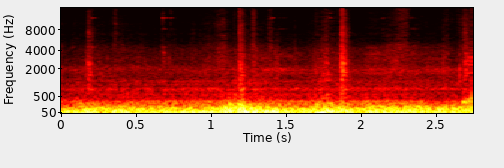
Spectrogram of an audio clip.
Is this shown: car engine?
yes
